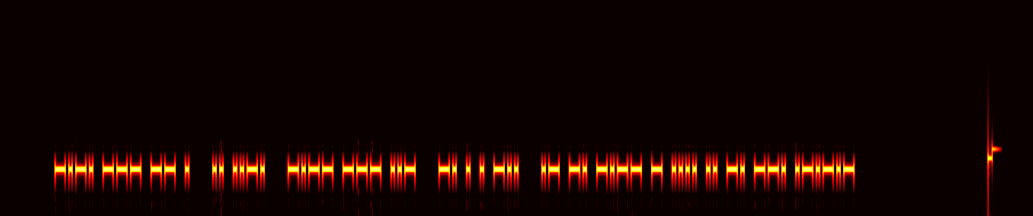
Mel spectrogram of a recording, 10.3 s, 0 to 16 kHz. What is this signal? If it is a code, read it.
Morse code, heard as a keyed tone, about 34 wpm, 700 Hz. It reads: COME IF YOU NEED ANYTHING.
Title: Sentences from Top 1000 Words - Review Part 1 - 35wpm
